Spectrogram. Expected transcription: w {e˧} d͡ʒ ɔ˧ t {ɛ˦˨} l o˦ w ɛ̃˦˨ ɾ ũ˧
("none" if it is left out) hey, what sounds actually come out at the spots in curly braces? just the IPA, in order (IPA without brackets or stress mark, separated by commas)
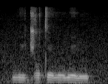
e˧, ɛ˧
